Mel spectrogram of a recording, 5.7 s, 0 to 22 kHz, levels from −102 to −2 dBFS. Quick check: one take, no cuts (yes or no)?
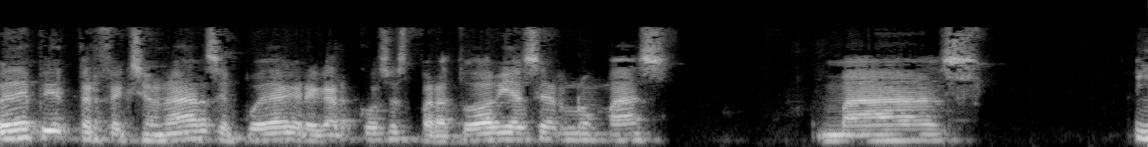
yes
